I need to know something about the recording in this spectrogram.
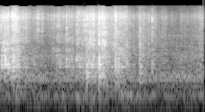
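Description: Plastic cling film crinkling and crackling irregularly as it is peeled off a glass bowl, loudest in the first second and then dying down.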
